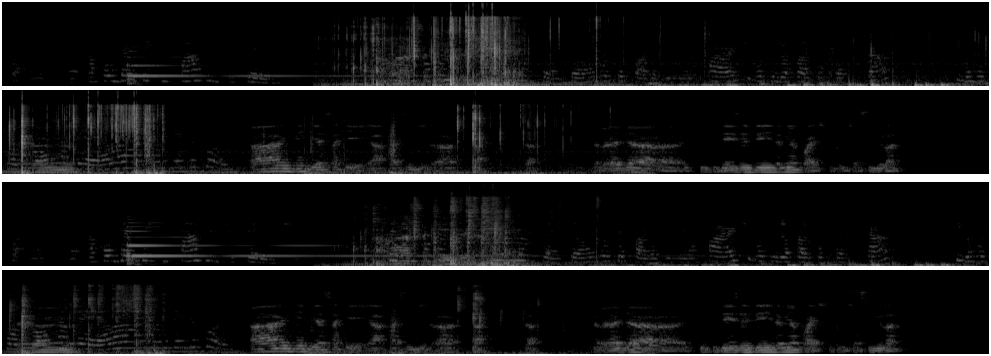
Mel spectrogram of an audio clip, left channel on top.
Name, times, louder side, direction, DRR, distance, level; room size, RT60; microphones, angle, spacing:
voice 1, 0.1-3.0 3.7-4.6 4.9-9.1 9.5-12.2 16.1-16.6, right 2 dB, 5° left, -5 dB, 1.4 m, -58 dB
sound 1, 1.2-8.0, right 6 dB, 65° right, 0.5 m, -54 dB
Crack, 3.1-16.4, left 9 dB, 75° left, 0.3 m, -44 dB
voice 2, 3.7-5.0 10.0-10.6 12.3-14.7 15.1-15.3 15.7-18.8, right 1 dB, 35° right, -3 dB, 2.1 m, -49 dB
3.6 x 2.1 x 3.7 m, 0.32 s
head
